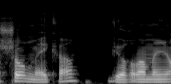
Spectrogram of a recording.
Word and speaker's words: Schoonmaker: Ich kenne ihn als Schoonmaker, aber. Schoonmaker. – Ja. – ja. – Okay, dann nehmen wir das so.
